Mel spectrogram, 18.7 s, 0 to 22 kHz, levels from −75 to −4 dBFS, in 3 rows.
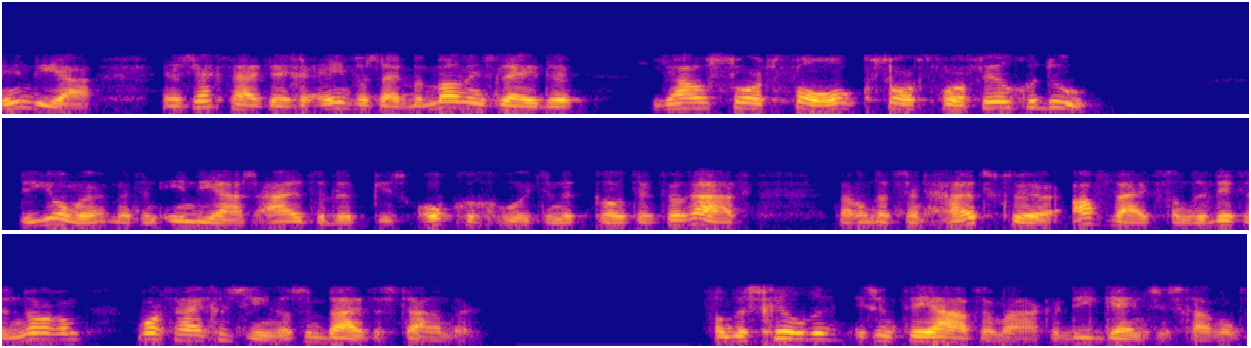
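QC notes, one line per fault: Throughout, GSM full-rate codec: pulse-driven vocal-tract coding, fitting 13 kbps, makes the speech plainly buzzy and gravelly; the spectrogram shows a 250 Hz–3.5 kHz band, blank above 3.8 kHz.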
